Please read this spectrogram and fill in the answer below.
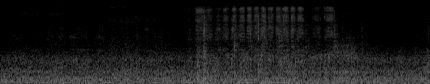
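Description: Red drawing crayon scratching across a paper pad on an easel in quick sketching strokes, with a dense run of rapid hatching strokes about halfway through.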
